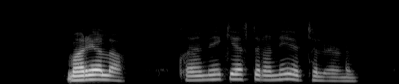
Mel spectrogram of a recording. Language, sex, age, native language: Icelandic, male, 11, Icelandic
